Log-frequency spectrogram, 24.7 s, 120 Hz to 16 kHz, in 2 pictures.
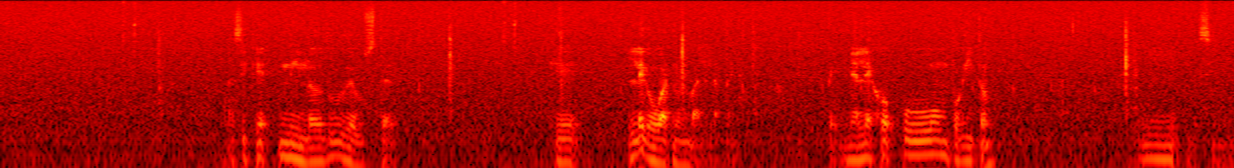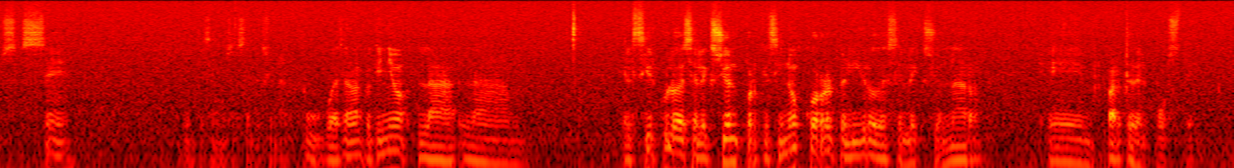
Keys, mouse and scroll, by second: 1.2 shift+right click, 1.7-4.3 shift+middle drag, 5.0 shift+right click, 6.2 middle click, 7.0 shift+middle click, 7.7-8.0 shift+scroll down 2, 8.2 middle click, 9.3 scroll down 2, 9.7 middle click, 10.5 middle click, 11.2 c, 12.0-14.9 drag, 15.2-15.5 scroll up 2, 15.8-23.2 drag, 23.6 Escape, 24.0 scroll down 1, 24.5 middle click.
